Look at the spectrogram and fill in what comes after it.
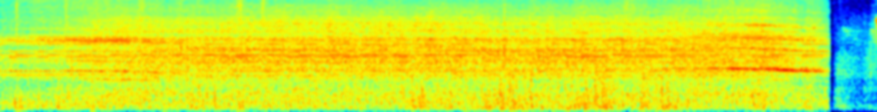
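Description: Passenger train passing close by: a steady rumble and rush of wheels on rail with a high steady whine over it, cut off abruptly near the end.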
